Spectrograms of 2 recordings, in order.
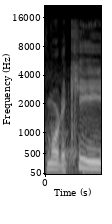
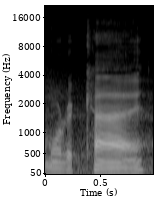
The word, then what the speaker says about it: Mordecai: It's Mordecai, not Mordecai officially. In fact, there's a phone right behind us that tells us the actual way to pronounce it correctly.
